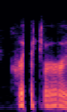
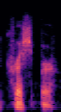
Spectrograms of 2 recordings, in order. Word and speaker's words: CRISPR: CRISPR is spelled CRISPR. There is no E.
